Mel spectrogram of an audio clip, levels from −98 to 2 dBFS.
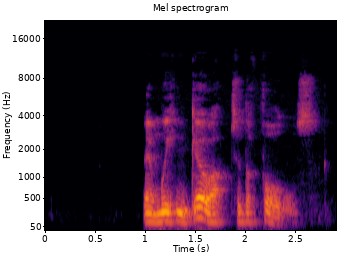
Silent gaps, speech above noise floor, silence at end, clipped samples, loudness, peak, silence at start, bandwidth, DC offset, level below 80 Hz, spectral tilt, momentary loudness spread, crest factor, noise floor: none; over 62 dB; 0.25 s; under 0.1%; -28 LUFS; -12 dBFS; 1 s; 8.6 kHz; under 0.1%; -70 dBFS; -6.5 dB/octave; 16 LU; 18 dB; under -90 dBFS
